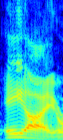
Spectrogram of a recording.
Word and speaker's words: Ai: So they succeed, like, really, really good in Jericho. So they go to the next place, and this next place is called Ai, or I. It's spelled Ai, literally.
